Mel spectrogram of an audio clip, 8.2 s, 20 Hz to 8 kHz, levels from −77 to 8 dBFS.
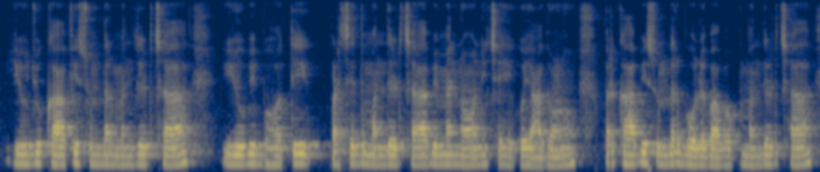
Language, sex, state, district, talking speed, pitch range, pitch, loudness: Hindi, male, Uttarakhand, Uttarkashi, 205 wpm, 110-120 Hz, 115 Hz, -19 LUFS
